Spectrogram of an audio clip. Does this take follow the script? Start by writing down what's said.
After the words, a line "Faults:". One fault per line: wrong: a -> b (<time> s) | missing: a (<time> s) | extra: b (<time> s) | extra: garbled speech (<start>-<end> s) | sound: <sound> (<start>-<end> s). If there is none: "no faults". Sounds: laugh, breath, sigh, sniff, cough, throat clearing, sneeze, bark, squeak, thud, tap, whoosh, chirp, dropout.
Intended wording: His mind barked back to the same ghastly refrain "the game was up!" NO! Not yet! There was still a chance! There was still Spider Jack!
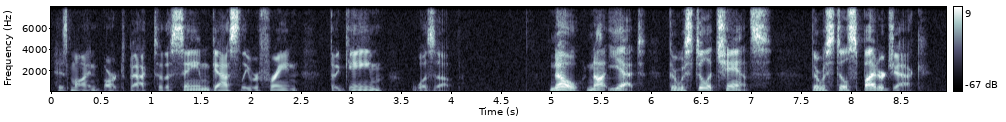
His mind barked back to the same ghastly refrain "the game was up!" NO! Not yet! There was still a chance! There was still Spider Jack!
Faults:
no faults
